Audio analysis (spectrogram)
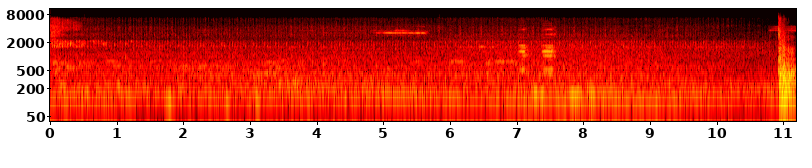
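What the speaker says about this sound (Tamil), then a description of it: "வண்டியோட இன்ஜின் சவுண்ட் எப்படி இருக்குங்கிறத கேளுங்க." A used 2016 Maruti Swift Dzire VDI diesel engine runs at a steady idle, a constant low rumble heard close up, with a brief horn toot near the end.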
